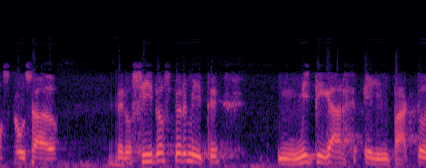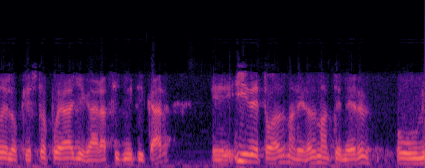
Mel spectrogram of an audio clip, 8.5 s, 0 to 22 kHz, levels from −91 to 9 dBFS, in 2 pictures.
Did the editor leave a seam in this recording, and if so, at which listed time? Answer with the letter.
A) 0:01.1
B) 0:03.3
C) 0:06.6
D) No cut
A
